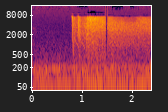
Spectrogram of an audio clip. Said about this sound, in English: Target acquired and phasers locked. Ready to fire on your command, Captain. Fire phasers.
